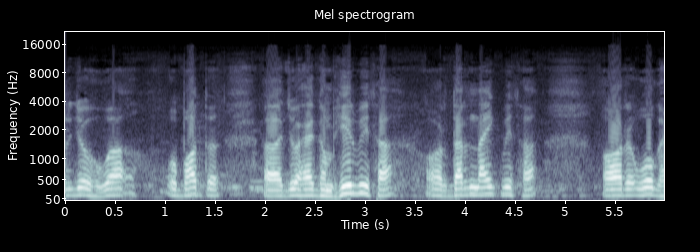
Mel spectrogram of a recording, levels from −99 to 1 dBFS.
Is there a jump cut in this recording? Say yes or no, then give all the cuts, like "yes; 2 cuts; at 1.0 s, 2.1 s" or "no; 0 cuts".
no; 0 cuts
